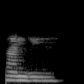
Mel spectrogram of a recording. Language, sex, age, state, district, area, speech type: Punjabi, female, 18-30, Punjab, Moga, rural, conversation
